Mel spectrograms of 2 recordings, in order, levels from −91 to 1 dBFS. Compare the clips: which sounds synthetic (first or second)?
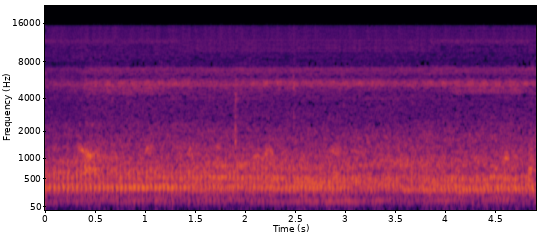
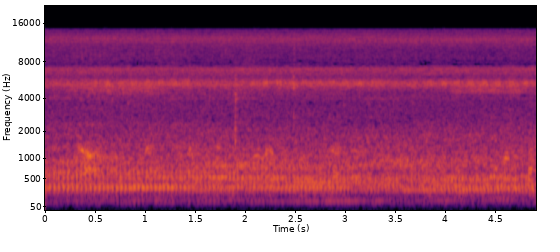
first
